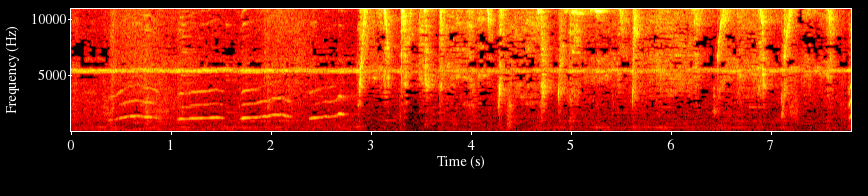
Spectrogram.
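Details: Hungry baby monkey crying loudly to ask for milk: four arched, whistly wails rising then falling, followed by a run of piercing, very high screeches in quick bursts, with a steady thin electrical-sounding tone underneath.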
